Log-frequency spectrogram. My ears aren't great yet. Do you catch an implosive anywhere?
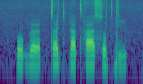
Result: no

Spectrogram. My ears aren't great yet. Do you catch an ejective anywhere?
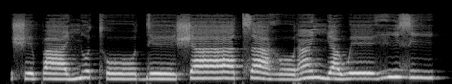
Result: no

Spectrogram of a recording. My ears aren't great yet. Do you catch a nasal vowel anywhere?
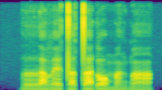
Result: yes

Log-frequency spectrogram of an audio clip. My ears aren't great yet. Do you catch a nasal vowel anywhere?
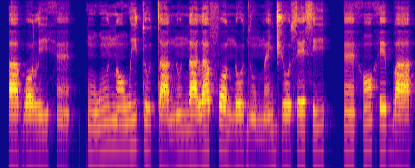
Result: yes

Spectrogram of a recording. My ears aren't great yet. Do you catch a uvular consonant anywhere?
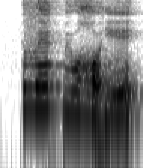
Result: yes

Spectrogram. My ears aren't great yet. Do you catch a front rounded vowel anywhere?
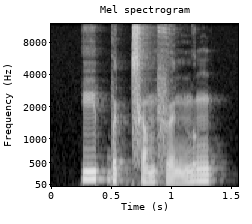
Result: yes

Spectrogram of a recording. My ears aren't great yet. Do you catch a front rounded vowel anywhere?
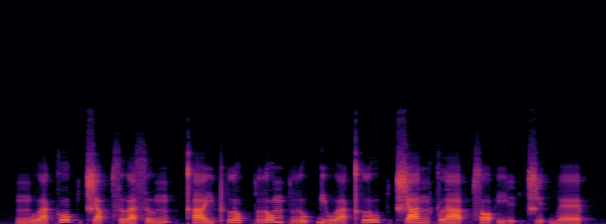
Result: no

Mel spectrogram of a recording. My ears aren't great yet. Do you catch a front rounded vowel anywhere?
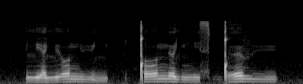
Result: yes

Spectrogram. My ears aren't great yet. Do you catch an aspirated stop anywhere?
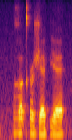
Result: yes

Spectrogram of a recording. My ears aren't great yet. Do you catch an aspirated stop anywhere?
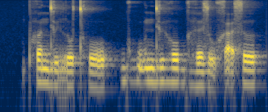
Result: yes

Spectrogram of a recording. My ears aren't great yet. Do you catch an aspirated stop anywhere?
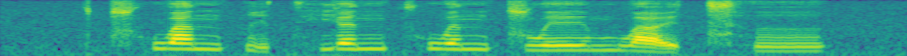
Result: yes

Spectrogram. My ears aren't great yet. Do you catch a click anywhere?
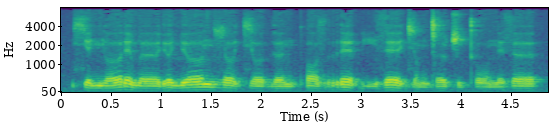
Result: yes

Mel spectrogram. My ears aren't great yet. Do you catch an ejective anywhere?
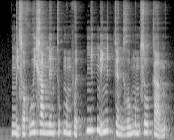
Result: no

